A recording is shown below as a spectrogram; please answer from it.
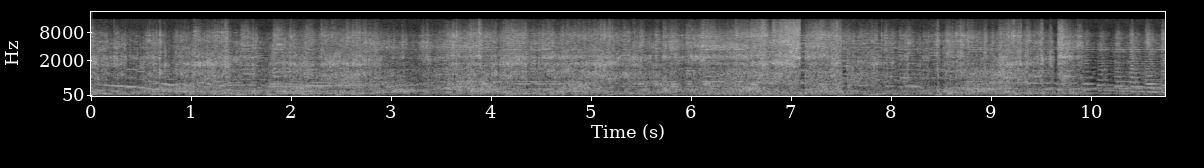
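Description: Fast orchestral cartoon score, with a falling glide near the start, played over the running noise of a roller coaster car on its track; a sharp hit comes about seven seconds in.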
